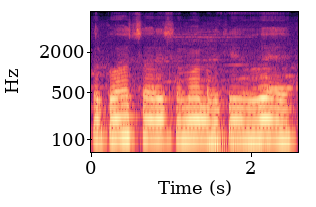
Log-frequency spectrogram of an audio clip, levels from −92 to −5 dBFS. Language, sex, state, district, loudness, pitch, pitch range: Hindi, male, Jharkhand, Ranchi, -14 LUFS, 100 Hz, 95-100 Hz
